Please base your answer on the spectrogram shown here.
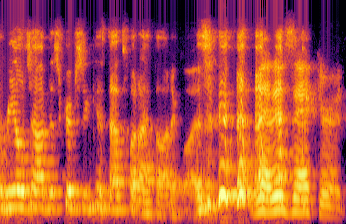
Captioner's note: laughs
